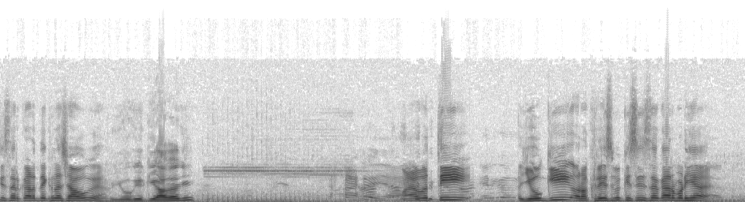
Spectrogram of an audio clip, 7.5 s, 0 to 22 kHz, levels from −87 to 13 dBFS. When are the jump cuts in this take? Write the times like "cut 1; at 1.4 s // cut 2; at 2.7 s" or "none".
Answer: none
